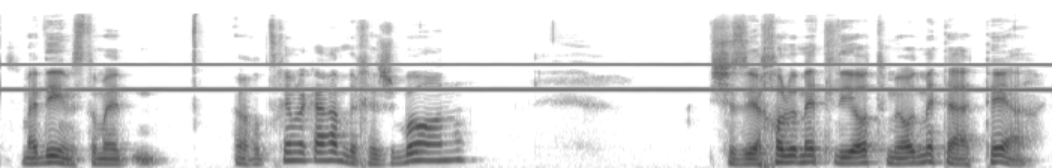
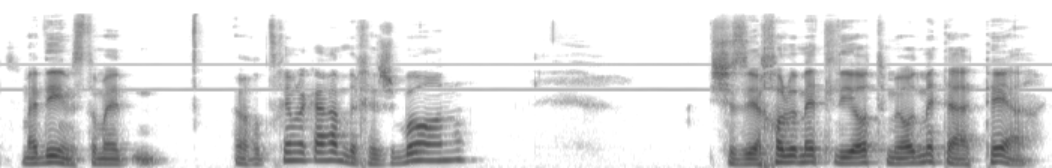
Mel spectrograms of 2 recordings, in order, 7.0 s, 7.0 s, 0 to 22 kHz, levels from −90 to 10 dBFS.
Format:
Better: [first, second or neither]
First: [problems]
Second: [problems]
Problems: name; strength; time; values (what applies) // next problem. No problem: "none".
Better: second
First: high-pitched whine; loud; throughout; 2.5 kHz, 8 dB below the speech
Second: high-pitched whine; faint; throughout; 2.5 kHz, 30 dB below the speech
